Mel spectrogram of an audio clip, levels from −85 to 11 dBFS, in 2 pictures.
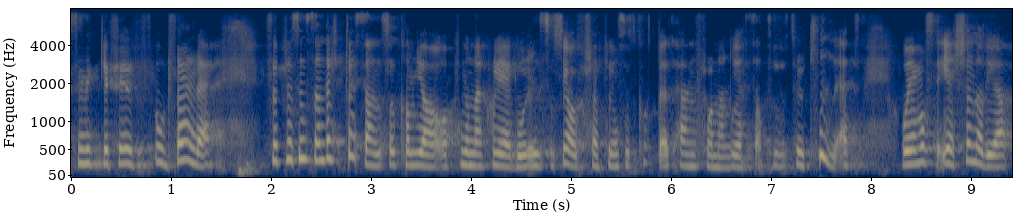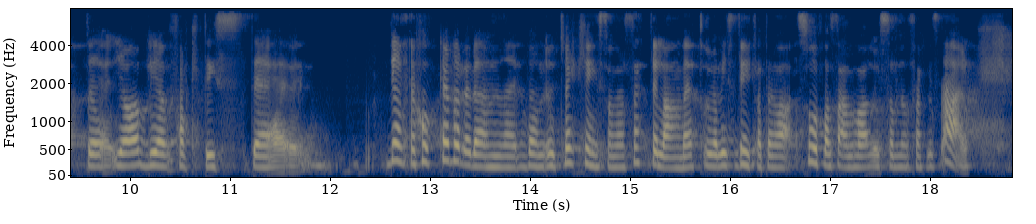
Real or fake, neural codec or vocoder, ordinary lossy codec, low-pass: fake; codec, 16 kHz, 1 kbps, FreqCodec, larger model; none; 7.2 kHz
